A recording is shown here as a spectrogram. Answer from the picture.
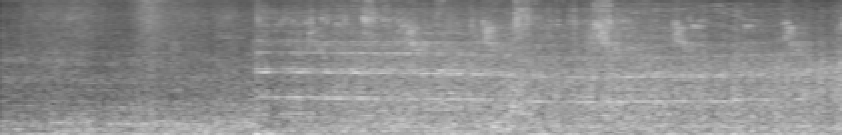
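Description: Street traffic: a heavy low rumble of passing vehicles, with a steady whine that comes in about two seconds in.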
